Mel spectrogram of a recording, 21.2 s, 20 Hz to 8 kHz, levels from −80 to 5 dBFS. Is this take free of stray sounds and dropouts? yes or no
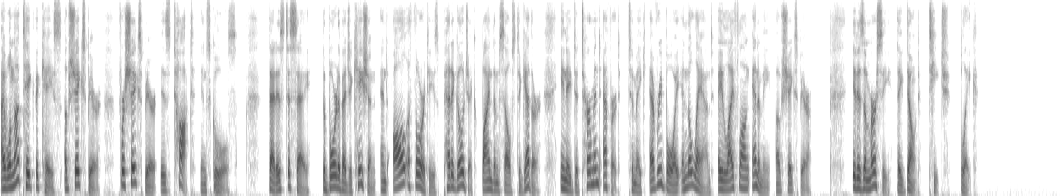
yes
